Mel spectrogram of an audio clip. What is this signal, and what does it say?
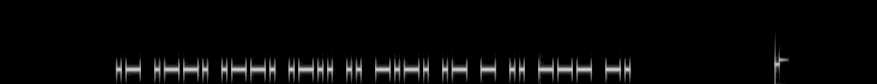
Morse code, heard as a keyed tone, about 25 wpm, 700 Hz. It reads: APPLICATION
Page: morse-code-ninja-practice-25wpm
